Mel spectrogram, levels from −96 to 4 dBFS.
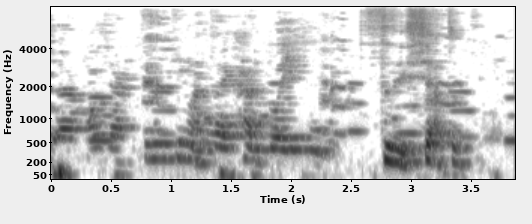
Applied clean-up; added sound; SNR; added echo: classical method Wiener filter.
